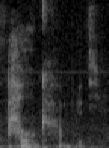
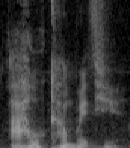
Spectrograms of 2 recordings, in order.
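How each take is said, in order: First: Breathy whispered promise. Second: Quietly voiced repeat of the promise; soft repeat. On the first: Acted. God whispering his promise to the fearful man, whispered. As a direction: breathe it barely aloud. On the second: God repeating the promise to the fearful man, softly voiced.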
